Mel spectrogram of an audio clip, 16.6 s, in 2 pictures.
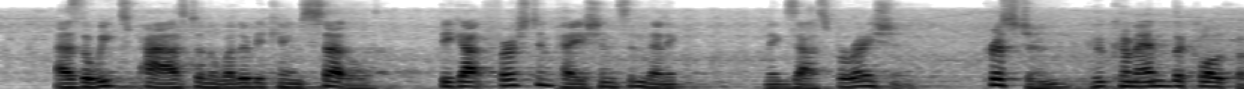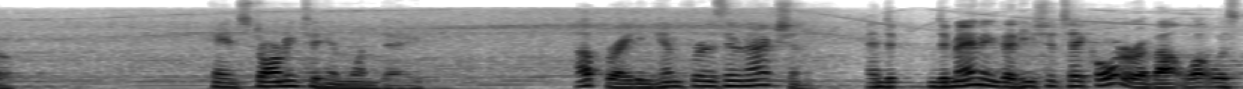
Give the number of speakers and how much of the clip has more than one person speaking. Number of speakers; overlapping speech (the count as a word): one, no overlap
